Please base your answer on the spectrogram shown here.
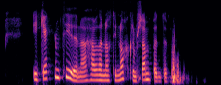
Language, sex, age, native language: Icelandic, female, 20-29, Icelandic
